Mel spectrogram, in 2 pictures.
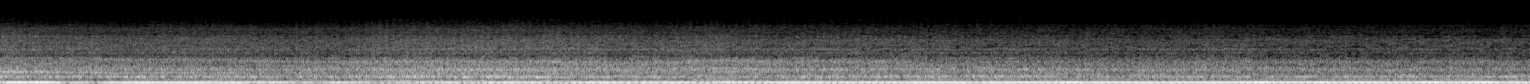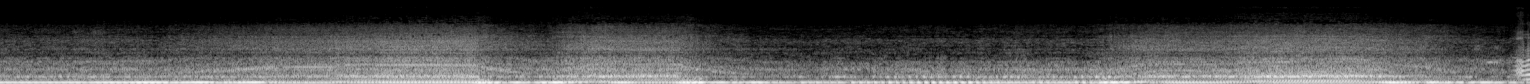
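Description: A motor vehicle engine running steadily close by, with its note shifting a few times in the second half.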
